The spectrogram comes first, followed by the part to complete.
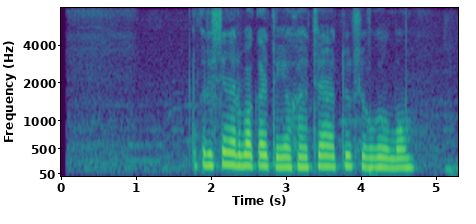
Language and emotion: Russian, neutral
